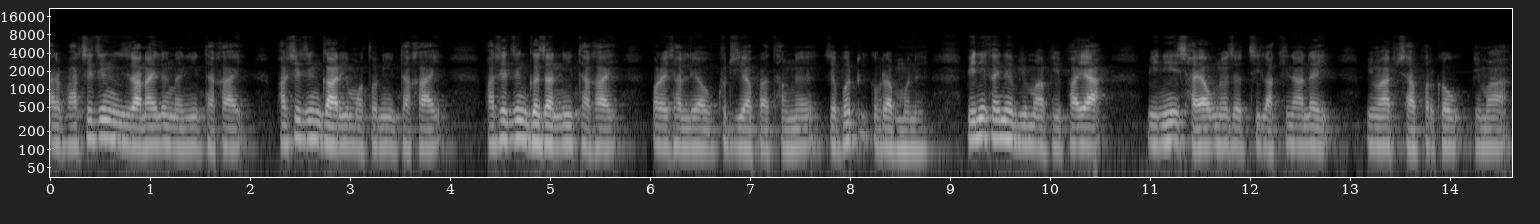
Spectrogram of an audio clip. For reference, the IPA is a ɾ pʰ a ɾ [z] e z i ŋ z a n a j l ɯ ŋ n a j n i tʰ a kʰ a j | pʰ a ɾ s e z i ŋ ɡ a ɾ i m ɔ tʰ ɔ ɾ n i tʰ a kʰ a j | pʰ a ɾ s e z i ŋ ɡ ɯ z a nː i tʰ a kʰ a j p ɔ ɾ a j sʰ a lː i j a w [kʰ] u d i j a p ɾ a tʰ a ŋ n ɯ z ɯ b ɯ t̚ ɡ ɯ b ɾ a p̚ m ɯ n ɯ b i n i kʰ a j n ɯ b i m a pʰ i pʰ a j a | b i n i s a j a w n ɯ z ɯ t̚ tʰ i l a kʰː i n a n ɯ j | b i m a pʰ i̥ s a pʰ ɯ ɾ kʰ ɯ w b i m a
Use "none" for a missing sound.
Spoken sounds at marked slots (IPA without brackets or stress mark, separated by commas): s, kʰ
